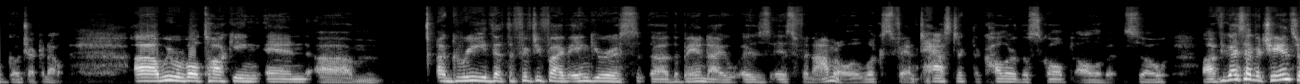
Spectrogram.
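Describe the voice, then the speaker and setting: A man's voice: medium pitch, darkish tone. A man talking casually in a collector haul video, chatty and enthusiastic, with many fillers. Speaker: collector vlogger.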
